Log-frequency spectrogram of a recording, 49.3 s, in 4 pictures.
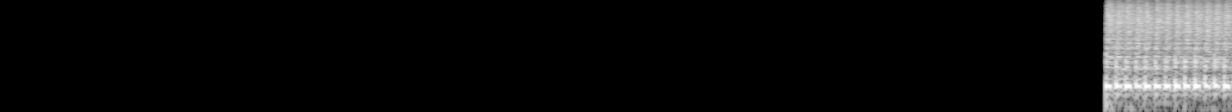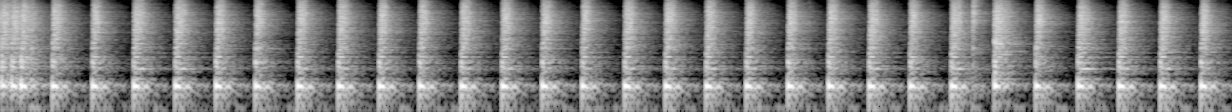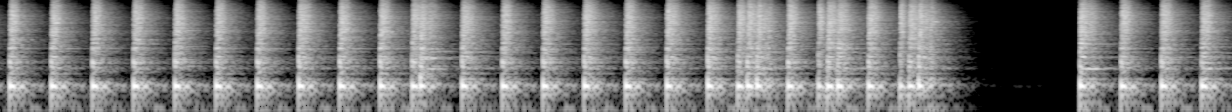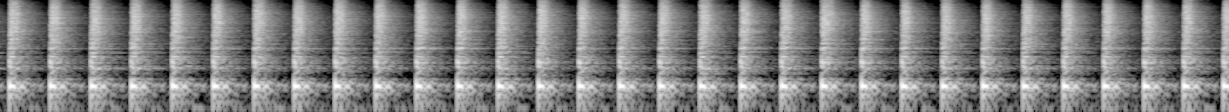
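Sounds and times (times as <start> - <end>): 
drums: 11.1 - 34.5, 35.4 - 49.2.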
